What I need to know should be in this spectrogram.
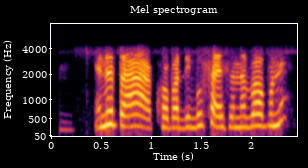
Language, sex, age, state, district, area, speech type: Assamese, female, 30-45, Assam, Majuli, urban, conversation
